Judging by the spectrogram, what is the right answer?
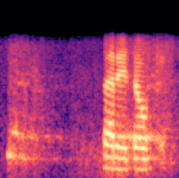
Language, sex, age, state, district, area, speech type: Telugu, female, 30-45, Andhra Pradesh, East Godavari, rural, conversation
